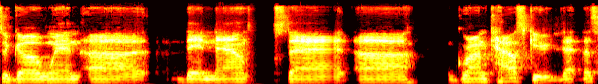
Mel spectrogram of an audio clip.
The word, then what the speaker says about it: Gronkowski: a couple weeks ago when they announced that Gronkowski that's how you pronounce his name yeah yeah you got it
